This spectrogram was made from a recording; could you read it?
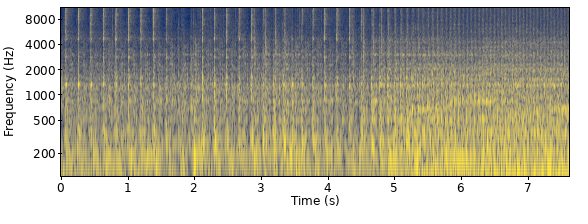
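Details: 1995 Yamaha G14 gas golf cart after starter generator replacement and PCV reconnected, previously wouldn't restart or crank: even single-cylinder thumping that quickens and smooths out, running steadily with no misses or knocks; normal running.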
